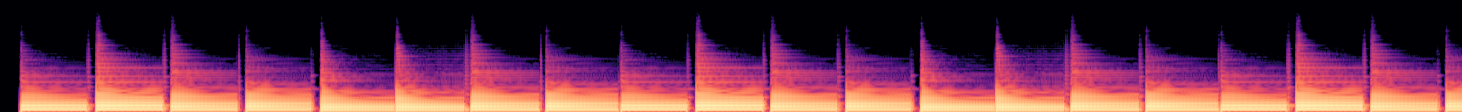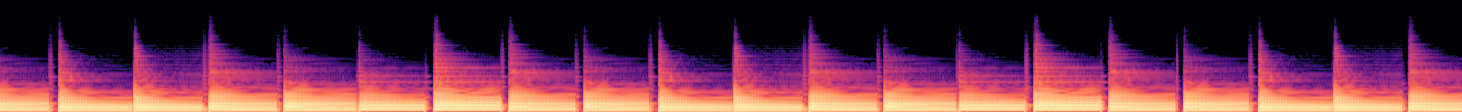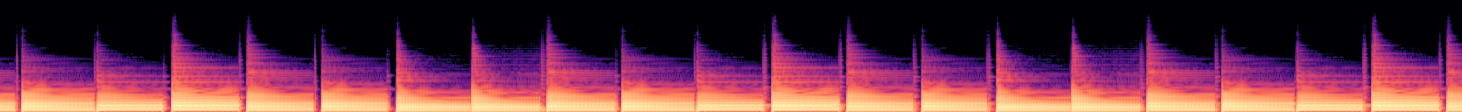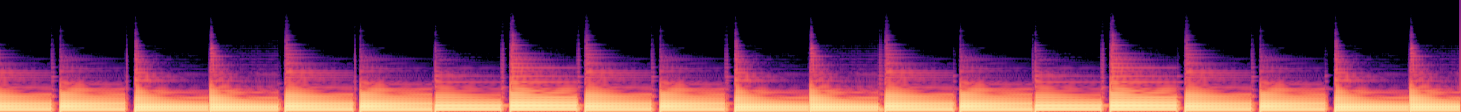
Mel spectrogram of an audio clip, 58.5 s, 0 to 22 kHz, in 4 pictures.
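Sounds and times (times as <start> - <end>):
80 bpm bass: 0.0 - 58.4.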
